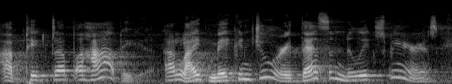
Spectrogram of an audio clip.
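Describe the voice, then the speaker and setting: The speaker has a Louisiana accent. Noticeable background noise runs beneath the voice. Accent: Southern US (Louisiana). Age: old. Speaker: recovering alcoholic panelist. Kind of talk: testimony. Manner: loud; animated.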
